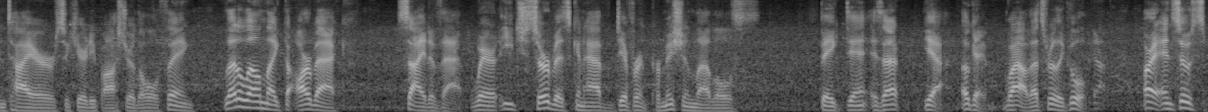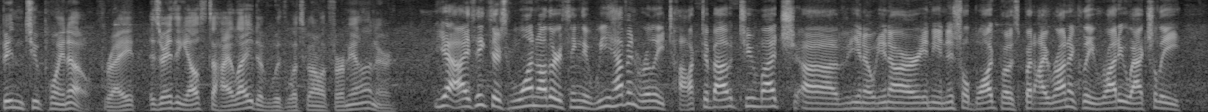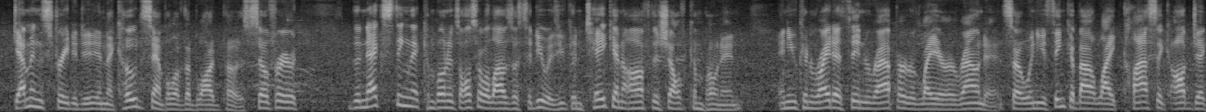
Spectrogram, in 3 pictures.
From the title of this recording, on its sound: Live From KubeCon 2023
